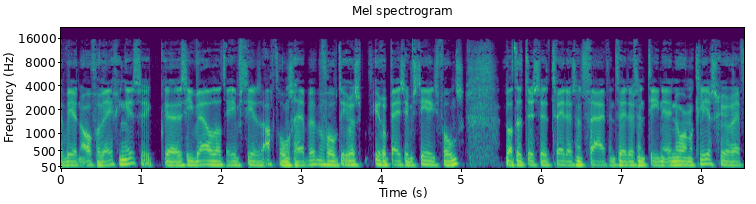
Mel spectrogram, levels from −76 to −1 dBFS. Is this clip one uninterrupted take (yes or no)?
no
